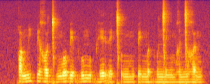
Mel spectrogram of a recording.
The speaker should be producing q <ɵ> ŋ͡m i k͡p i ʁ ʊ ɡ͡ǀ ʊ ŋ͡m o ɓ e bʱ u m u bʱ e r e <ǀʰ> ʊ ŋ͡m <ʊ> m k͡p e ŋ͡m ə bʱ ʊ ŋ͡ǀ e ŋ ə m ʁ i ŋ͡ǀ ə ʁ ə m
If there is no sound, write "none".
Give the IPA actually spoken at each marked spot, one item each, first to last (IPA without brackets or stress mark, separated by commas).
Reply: o, ǀʰ, ʊ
